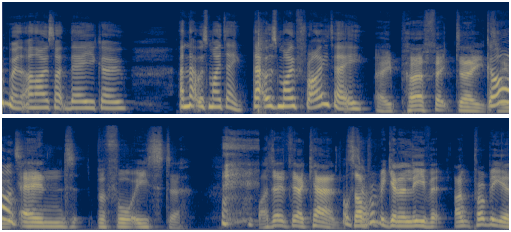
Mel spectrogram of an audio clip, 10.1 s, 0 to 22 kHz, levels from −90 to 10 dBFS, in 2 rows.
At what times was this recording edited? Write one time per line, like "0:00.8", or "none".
0:07.6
